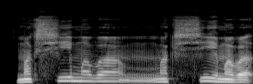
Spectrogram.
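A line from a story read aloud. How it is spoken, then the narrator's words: Thoughtful frowning repeat. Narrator (Russian): задумчиво повторила она, нахмурив брови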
